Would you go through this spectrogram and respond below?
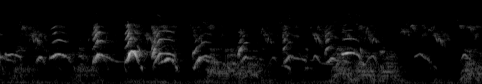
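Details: Yakutian Laika in July 2020 voicing rapid clusters of shrill, up-and-down yips and whining barks, the loudest bunched near the start, then a looser run of overlapping arched calls.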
